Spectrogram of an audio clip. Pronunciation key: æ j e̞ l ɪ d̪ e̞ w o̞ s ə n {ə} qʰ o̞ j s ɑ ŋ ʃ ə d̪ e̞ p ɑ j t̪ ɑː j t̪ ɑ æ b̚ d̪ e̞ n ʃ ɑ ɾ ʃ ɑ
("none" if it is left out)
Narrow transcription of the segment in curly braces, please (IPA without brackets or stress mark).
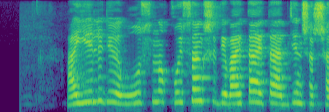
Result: ə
